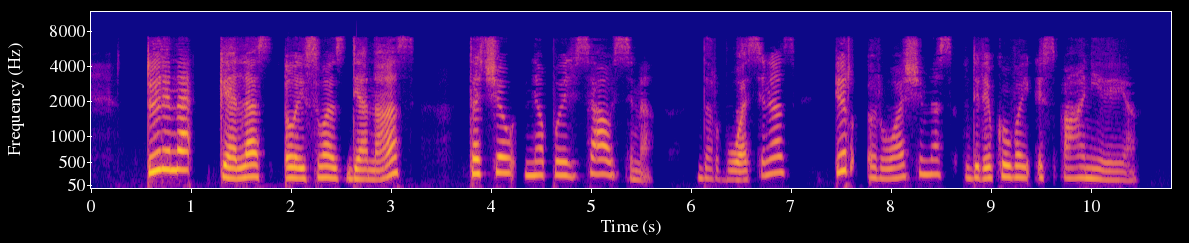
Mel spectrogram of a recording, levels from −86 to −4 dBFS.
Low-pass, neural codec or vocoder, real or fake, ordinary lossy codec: 7.2 kHz; codec, 16 kHz, 0.5 kbps, X-Codec, HuBERT features, trained on LibriSpeech; fake; AAC, 32 kbps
